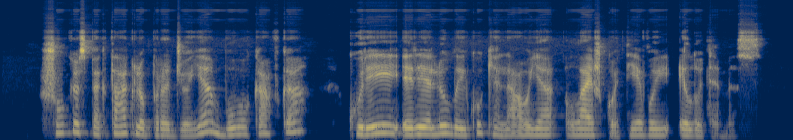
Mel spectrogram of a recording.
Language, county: Lithuanian, Vilnius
